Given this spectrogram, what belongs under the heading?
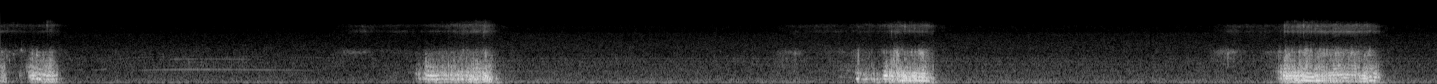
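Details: Loud snoring: four loud, rasping snores, roughly 14 a minute, with quiet gaps between them.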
